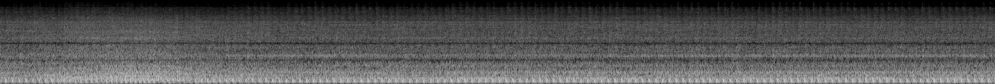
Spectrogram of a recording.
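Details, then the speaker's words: Husqvarna LT1538/LT1597 lawn tractor, replacement engine idling just after a quick-start-fluid start, with a muffler rebuilt to the owner's own design: soft, steady single-cylinder putter at an even beat, muted exhaust with no rasp or popping; quiet, healthy running. "i can't believe how quiet it is actually um i mean that's that's the exhaust that we we rebuilt with our own design in it"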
